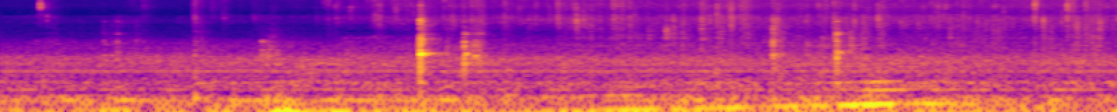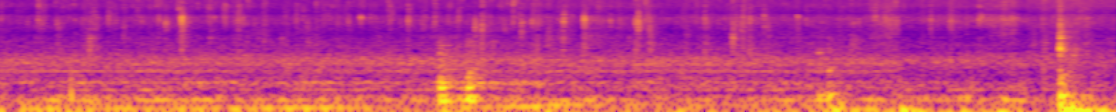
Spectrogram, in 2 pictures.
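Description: Grated sweet potato sizzling and crackling in hot oil in a nonstick frying pan, starting about three seconds in when it goes into the oil. Near the end a spatula knocks and scrapes against the pan as the mixture is stirred.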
